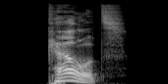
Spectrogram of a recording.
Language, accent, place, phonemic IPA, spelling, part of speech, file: German, Germany, Berlin, /kɛʁls/, Kerls, noun, De-Kerls.ogg
- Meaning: 1. genitive of Kerl 2. plural of Kerl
